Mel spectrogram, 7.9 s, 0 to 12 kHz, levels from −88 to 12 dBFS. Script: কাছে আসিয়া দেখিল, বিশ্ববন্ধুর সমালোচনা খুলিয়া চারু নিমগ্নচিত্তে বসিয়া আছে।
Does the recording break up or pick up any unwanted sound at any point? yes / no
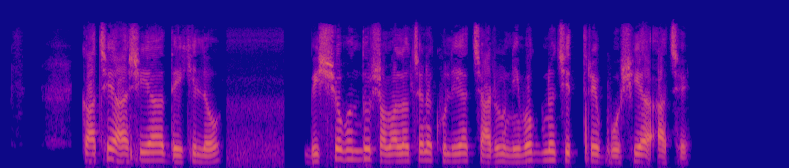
no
